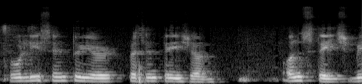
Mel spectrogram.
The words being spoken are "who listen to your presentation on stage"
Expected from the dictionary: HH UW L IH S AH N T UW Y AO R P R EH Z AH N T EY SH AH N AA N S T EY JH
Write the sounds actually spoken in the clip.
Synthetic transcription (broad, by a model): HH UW L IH S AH N T UW Y AO R P R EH S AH N T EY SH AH N AA N S T EY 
